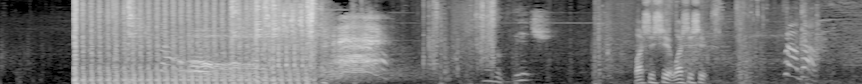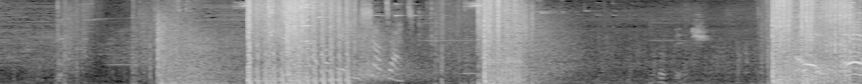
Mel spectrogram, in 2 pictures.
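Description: A rapid-fire gun fires long, loud bursts.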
